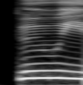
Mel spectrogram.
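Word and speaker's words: Bui: He asked, is buoy sushi still a thing in Malibu?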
